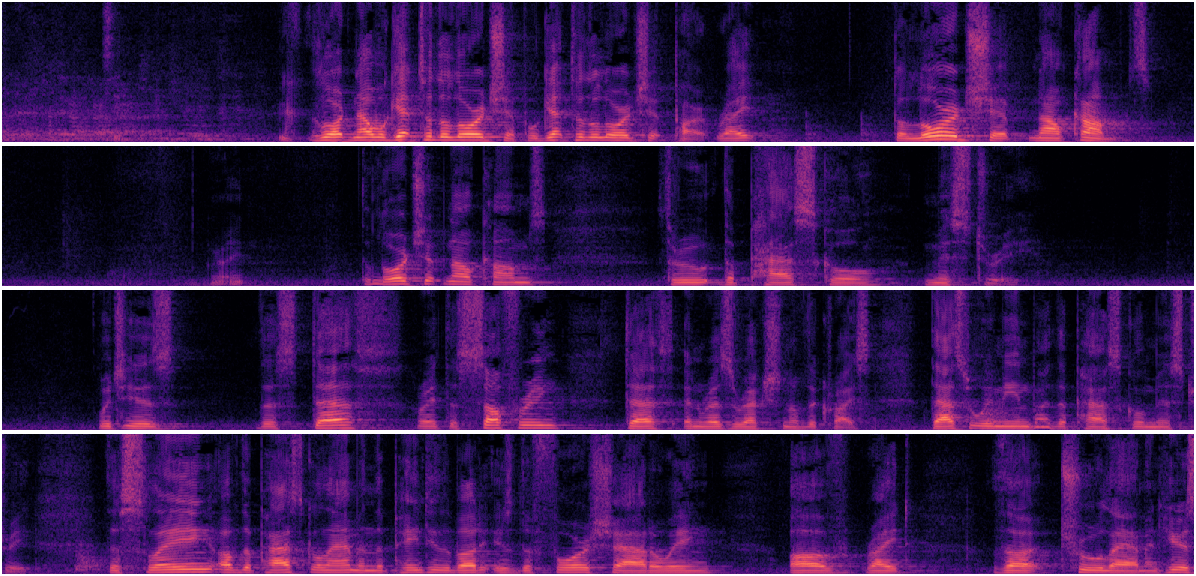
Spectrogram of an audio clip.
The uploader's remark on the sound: Audio from the Rite of Christian Initiation for Adults (RCIA) class at Saint Paul's.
